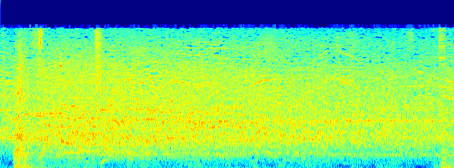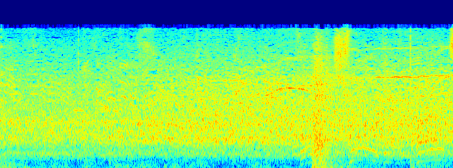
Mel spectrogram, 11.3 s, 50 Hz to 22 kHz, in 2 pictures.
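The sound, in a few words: wrestler slamming opponent, from video game WWE2K25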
